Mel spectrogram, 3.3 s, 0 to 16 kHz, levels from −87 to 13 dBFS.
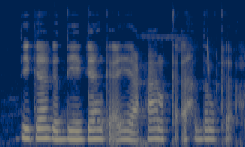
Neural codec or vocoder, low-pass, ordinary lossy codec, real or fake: none; 14.4 kHz; none; real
